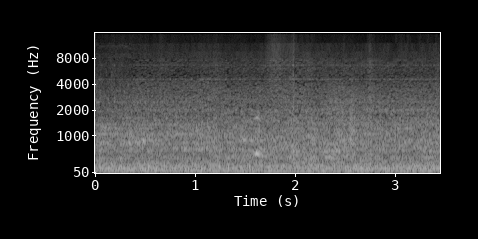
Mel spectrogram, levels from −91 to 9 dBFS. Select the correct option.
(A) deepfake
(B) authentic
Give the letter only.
A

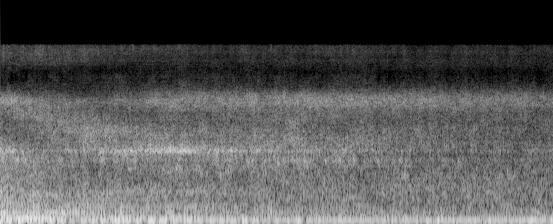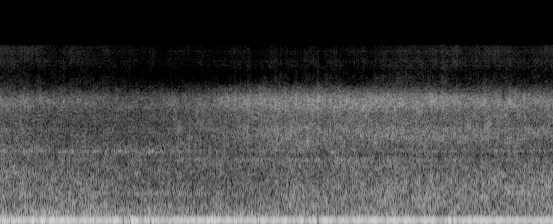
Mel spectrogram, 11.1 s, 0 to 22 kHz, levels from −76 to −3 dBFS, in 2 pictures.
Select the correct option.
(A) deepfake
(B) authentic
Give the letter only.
A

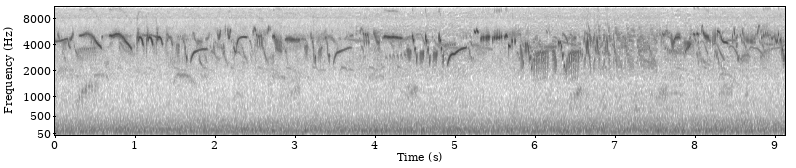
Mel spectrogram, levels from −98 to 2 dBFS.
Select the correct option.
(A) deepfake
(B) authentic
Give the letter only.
B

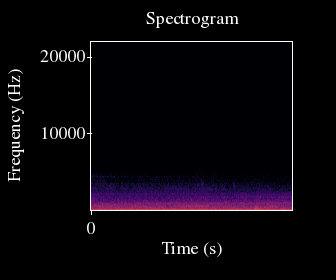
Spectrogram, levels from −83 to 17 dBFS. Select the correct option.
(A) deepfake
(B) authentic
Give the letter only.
B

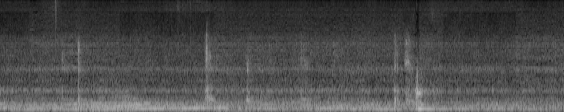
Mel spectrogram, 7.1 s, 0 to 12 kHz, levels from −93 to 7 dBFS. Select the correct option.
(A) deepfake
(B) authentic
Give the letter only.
A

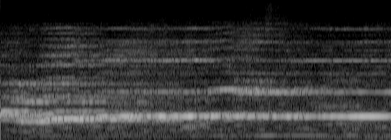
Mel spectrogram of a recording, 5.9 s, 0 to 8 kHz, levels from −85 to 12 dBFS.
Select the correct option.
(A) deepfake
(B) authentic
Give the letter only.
A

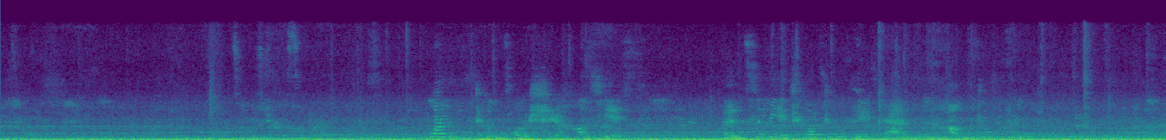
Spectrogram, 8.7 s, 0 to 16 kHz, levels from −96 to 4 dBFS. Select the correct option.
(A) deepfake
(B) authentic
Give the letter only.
B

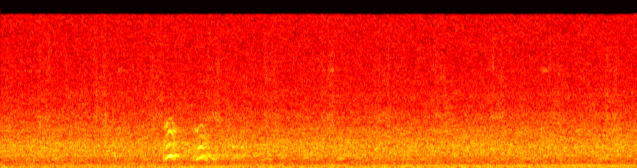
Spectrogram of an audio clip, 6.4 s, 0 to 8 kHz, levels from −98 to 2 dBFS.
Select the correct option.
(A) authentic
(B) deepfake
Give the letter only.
B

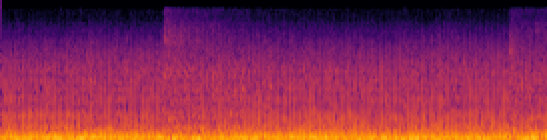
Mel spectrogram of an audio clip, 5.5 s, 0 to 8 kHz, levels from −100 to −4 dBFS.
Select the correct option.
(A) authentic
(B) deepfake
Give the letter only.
B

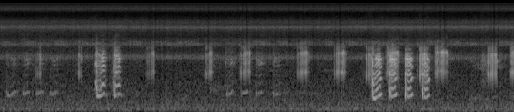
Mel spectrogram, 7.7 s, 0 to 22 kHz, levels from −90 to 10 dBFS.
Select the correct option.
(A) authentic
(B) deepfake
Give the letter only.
B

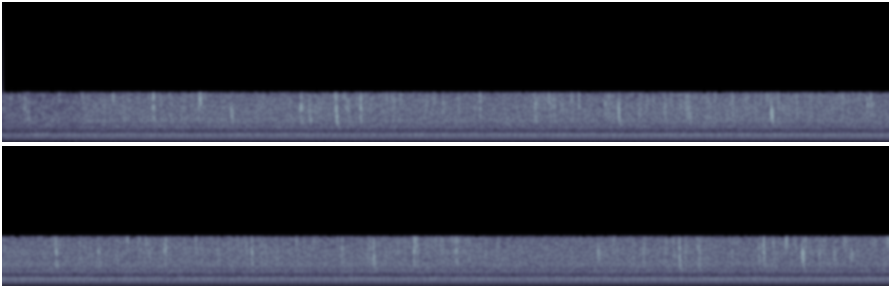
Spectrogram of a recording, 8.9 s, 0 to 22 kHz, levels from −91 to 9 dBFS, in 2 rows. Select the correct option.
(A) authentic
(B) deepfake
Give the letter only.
A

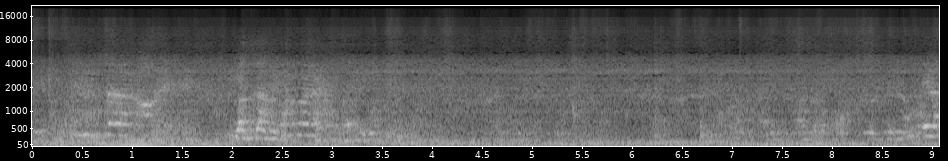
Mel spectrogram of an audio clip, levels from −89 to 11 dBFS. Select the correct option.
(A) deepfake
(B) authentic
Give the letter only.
A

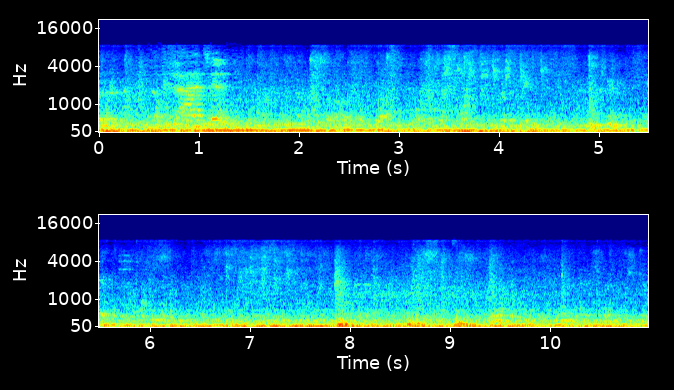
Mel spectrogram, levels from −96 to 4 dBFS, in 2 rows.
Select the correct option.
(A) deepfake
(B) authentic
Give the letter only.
A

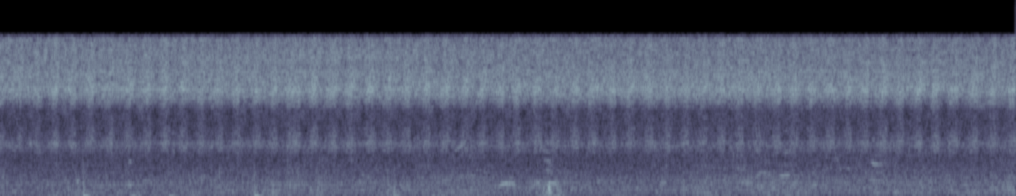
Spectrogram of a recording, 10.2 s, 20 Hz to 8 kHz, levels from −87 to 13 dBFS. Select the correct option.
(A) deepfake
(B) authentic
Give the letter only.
B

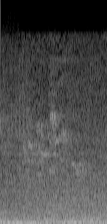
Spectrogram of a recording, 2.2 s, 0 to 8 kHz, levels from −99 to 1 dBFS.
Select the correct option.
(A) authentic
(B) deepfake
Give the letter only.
B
